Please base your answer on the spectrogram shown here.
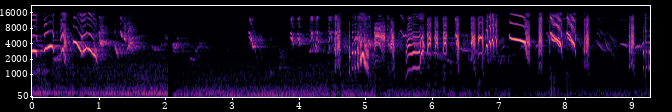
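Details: Female Oriental magpie-robin singing to call a male, a lure bird: opening warbled whistles, then a long busy stretch of sharp clicks, rapid chips and sweeping whistled notes.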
